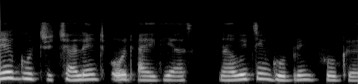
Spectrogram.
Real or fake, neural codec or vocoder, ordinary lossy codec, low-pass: fake; codec, 16 kHz, 4 kbps, FreqCodec, smaller model; none; 7.2 kHz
